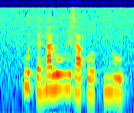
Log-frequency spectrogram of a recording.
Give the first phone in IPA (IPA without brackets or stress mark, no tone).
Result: kʷ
